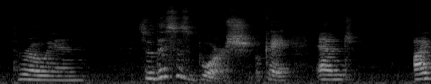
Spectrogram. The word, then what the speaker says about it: borscht: of the beets and it is not spelled with a T at the end in Russian and Ukrainian it's it's a letter and it's like fresh cheese the Shh there's no tea I don't know why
